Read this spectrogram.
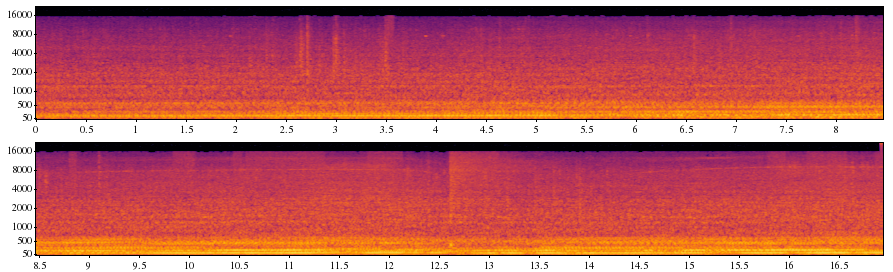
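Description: A truck's diesel engine rumbles steadily and grows louder as it pulls away.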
